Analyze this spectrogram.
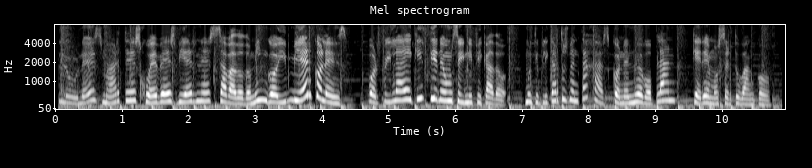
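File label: Spanish, female, commercial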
